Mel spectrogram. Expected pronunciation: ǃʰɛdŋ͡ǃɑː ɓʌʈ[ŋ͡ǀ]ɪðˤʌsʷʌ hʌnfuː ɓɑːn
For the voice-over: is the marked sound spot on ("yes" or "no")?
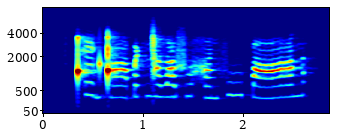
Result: yes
